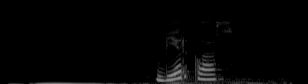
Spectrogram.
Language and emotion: Russian, neutral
